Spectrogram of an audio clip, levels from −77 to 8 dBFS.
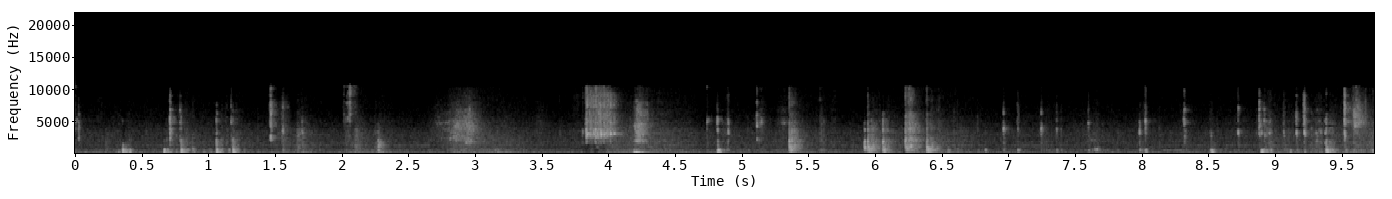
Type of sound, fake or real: real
